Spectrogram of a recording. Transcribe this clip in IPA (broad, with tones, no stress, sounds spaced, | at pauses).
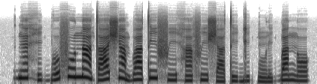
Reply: ɡ ɛ̃˧ h i˨ ɡ͡b o˨˦ f o˦ n ã˦˨ t a˨˦ ʃ ã˦˨ b a˧ t i˦ f i˧ h ã˧ f i˧ ʃ a˨ t i˨ ɡ i˧ k͡p ũ˨ ɾ i˨˦ ɡ͡b a˦ n ɔ˧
